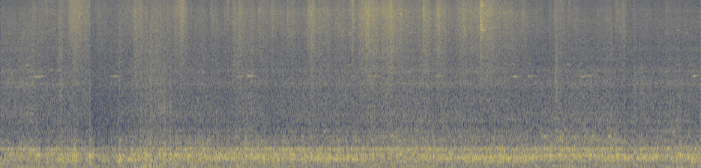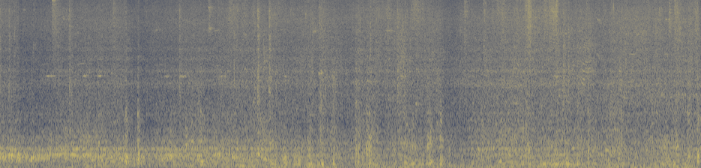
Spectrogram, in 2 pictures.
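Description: Moving passenger train, heard from inside a third-class coach: a steady loud rumble and rattle, with scattered clacks from the wheels crossing rail joints.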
